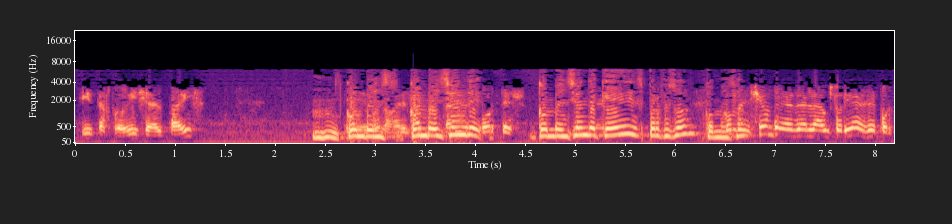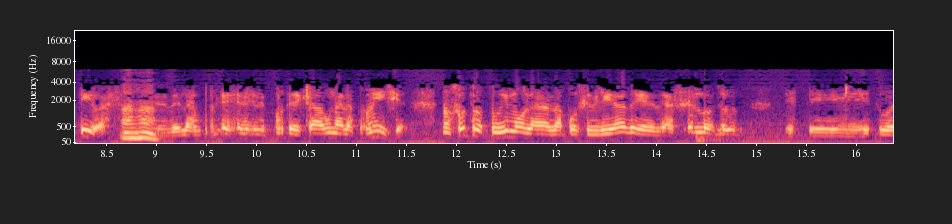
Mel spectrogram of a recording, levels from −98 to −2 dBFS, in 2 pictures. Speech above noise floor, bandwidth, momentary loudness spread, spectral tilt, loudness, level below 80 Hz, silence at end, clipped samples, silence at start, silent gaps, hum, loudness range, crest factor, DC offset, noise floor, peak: 25 dB; 6.6 kHz; 8 LU; -7 dB/octave; -14 LUFS; -46 dBFS; 0 s; under 0.1%; 0.05 s; none; none; 4 LU; 14 dB; under 0.1%; -38 dBFS; 0 dBFS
